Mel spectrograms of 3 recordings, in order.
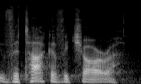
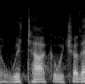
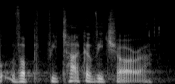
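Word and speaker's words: vitakka vicāra: Sometimes you'll hear it with a W instead of V, a vitaka vichara. That's a Burmese accent. That's how they pronounce Pali. But if you go to the international standard Pali, it's not a right or wrong, it's different pronunciations. It's a V.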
